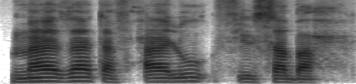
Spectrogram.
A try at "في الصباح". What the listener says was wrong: Fils sabah. Là, tu fais bien la liaison. تقف بين الياء والصاد. Tu dis fils sabah. Tu dis pas fil sabah.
